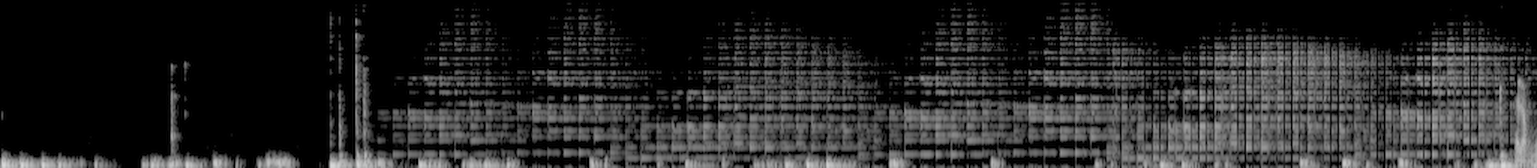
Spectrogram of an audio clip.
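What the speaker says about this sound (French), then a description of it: "si on écoute le synthé déjà au naturel, ça va nous donner ça" A synthesizer played dry with no effects gives a run of clean, bright tonal notes that step along in a lively pattern over short, punchy low thumps, with no voices.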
